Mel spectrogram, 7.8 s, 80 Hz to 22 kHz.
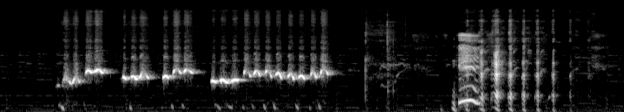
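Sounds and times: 
person whistling a signal call: 0:00.7 - 0:04.2
laughter: 0:04.6 - 0:07.4.

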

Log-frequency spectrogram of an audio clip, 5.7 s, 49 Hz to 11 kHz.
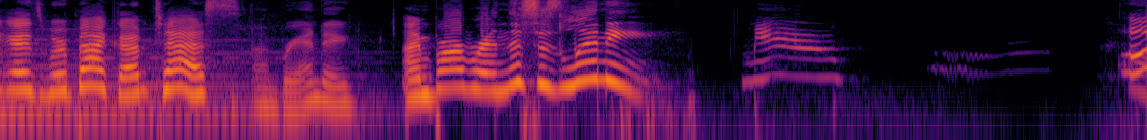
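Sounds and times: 
speech: 0:00.1 - 0:03.9
cat meowing: 0:03.7 - 0:05.7.

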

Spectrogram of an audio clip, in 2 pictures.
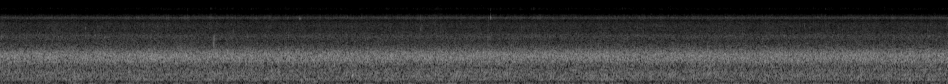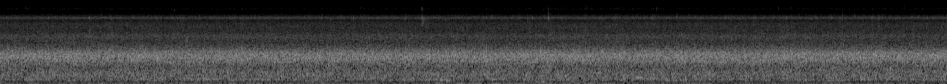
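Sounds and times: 
mountain stream rushing: 0:00.0 - 0:18.9.

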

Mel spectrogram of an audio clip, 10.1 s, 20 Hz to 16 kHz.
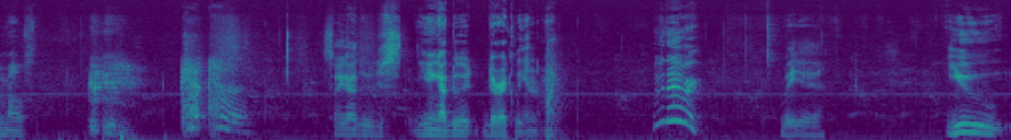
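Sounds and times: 
speech: 0:00.0 - 0:02.6, 0:03.2 - 0:05.7, 0:06.5 - 0:07.1, 0:07.8 - 0:08.3, 0:09.4 - 0:10.1
person clearing throat: 0:00.9 - 0:02.5.

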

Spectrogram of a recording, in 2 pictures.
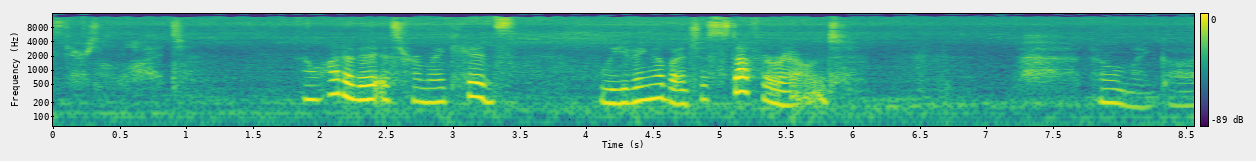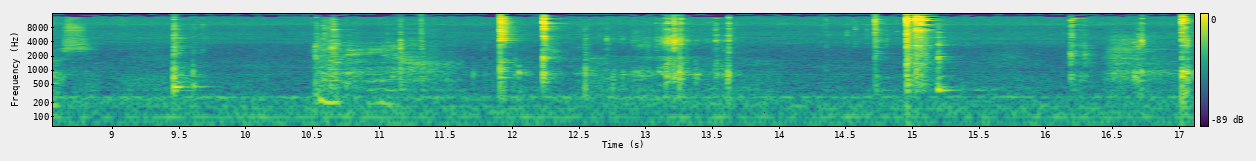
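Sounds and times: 
faint low hum: 0:00.0 - 0:17.1
speech: 0:01.9 - 0:03.5, 0:04.1 - 0:06.0, 0:07.8 - 0:08.9, 0:10.6 - 0:10.8
metal silverware and dishes clinking while being gathered: 0:11.9 - 0:13.7, 0:14.6 - 0:15.4.

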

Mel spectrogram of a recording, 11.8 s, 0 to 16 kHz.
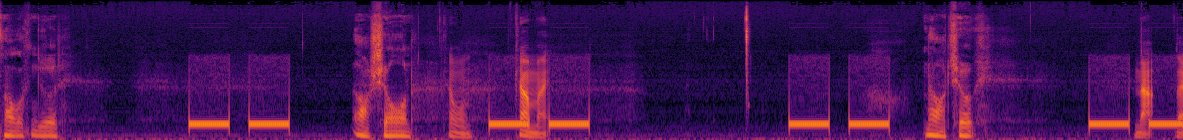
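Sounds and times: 
speech: 0:00.0 - 0:00.8, 0:03.6 - 0:05.6, 0:09.2 - 0:10.0, 0:11.4 - 0:11.8
phone call ringing tone heard down the line: 0:01.9 - 0:03.0, 0:04.9 - 0:06.0, 0:07.9 - 0:09.0, 0:10.9 - 0:11.8.

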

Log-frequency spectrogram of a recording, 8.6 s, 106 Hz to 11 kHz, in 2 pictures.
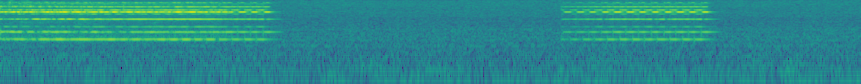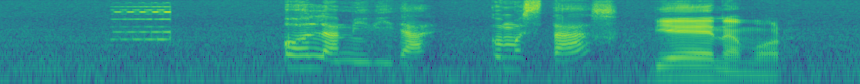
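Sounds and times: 
telephone ringing with bright buzzy electronic ring after dialling: 0:00.0 - 0:01.5, 0:02.8 - 0:03.6, 0:04.8 - 0:05.2
low steady hum: 0:00.0 - 0:08.6
speech: 0:05.8 - 0:08.3.

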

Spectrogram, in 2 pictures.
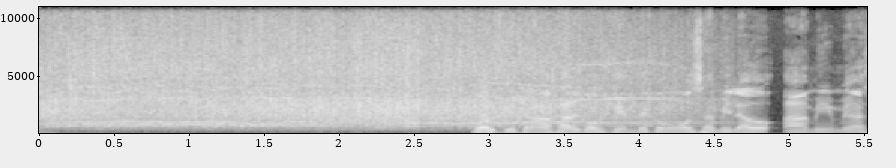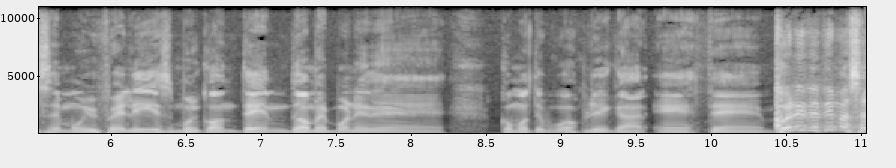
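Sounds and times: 
group applause: 0:00.0 - 0:04.6
speech: 0:02.9 - 0:11.0.

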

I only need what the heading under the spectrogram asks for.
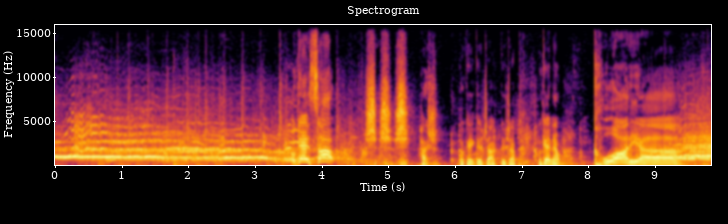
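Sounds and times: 
live audience cheering and whooping: 0:00.0 - 0:03.9, 0:09.1 - 0:09.8
speech: 0:03.6 - 0:09.6.

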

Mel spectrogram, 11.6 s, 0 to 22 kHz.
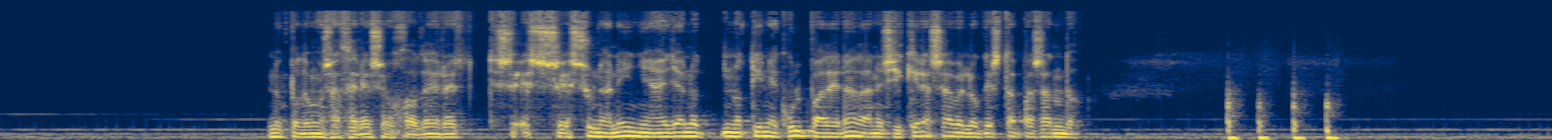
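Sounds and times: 
speech: 0:02.0 - 0:08.3
firm hollow knocking on a door: 0:09.2 - 0:10.2.

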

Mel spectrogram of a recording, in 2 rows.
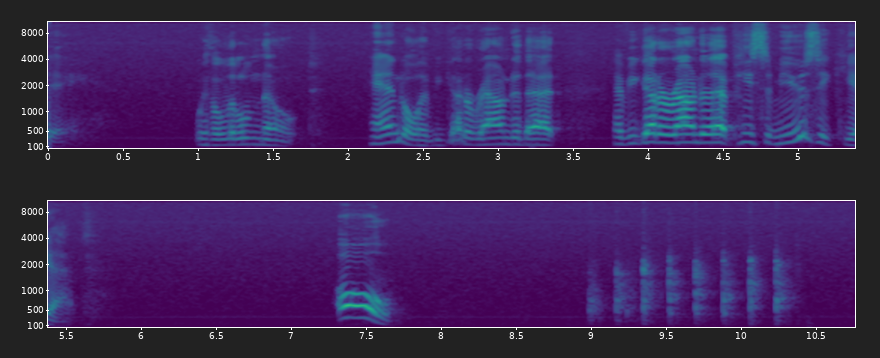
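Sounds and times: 
speech: 0:01.0 - 0:05.7, 0:07.3 - 0:07.8
firm knocking on a wooden door: 0:09.0 - 0:10.4.

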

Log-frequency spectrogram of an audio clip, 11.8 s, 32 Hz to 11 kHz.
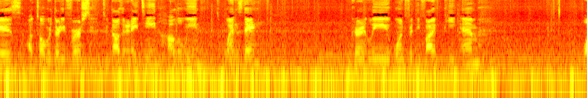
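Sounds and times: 
speech: 0:00.0 - 0:05.4, 0:07.1 - 0:09.9
road traffic rumble heard from inside a car: 0:00.0 - 0:11.7.

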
